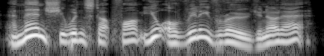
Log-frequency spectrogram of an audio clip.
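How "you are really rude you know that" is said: lightly mimicked indignant woman, pitched up; British woman's complaint. Woman following him scolds him, lightly mimicked indignation. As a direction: imitate her scolding, lilting up. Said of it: "wasn't that working class".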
